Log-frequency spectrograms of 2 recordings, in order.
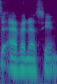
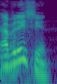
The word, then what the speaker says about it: Avanesyan: It's Avanesyan. Yes. I don't want to again. Avanesyan. David Avanesyan.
